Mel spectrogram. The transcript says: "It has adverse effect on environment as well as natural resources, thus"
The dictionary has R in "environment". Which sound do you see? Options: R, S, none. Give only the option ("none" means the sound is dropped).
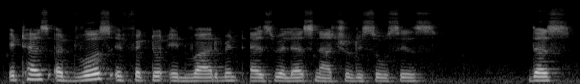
none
